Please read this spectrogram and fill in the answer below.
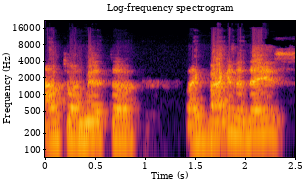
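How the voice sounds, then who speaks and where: Speaking in a French Canadian accent, a man with a fairly high pitch holds a moderate pace and a monotone, flat intonation. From Quebec, Canada (Montreal). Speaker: competitive card game player. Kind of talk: casual interview. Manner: hesitant, many fillers.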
